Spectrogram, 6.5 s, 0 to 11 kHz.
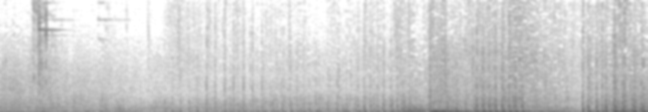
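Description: Dense, continuous gunfire in a WW2 shooter game, rapid machine-gun bursts overlapping single shots, growing louder and heavier toward the end with no voices.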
